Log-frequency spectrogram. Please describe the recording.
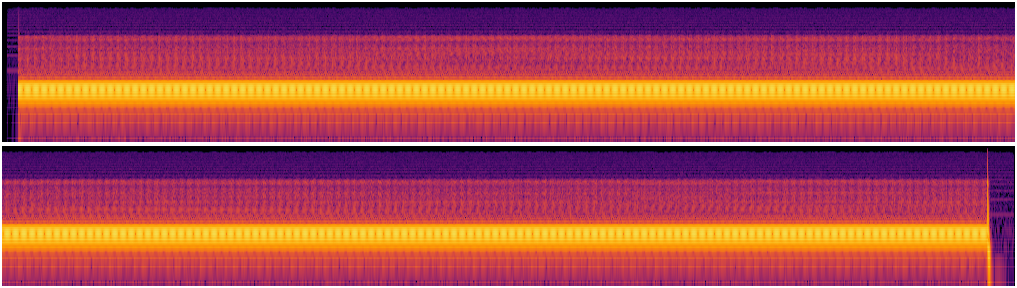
Sound effects > Objects / House appliances
Dial Tone
Dialtone on a telephone
dialtone, electronic, phone, ringing, telephone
